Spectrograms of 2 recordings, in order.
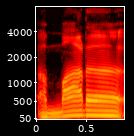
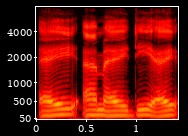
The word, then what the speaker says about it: Amada: if an individual wanted to learn more about amada about the senior care category generally heck even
